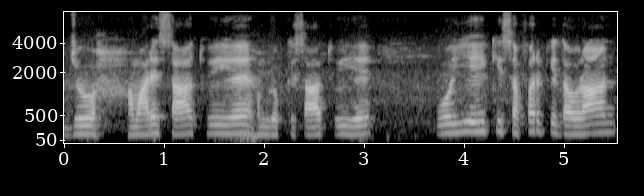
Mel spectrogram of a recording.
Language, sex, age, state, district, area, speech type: Urdu, male, 30-45, Delhi, South Delhi, rural, spontaneous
